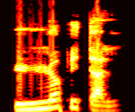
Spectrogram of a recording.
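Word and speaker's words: l'hôpital: Entonces, aquí sería lpital. Recuerden que aquí la s no existe, por lo tanto es lopital.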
